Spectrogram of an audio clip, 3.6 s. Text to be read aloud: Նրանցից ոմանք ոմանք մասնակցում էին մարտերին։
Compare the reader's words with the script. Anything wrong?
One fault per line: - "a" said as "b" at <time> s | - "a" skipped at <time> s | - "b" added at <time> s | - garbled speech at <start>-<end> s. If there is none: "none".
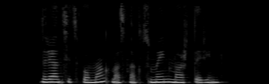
- "ոմանք" skipped at 1.4 s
